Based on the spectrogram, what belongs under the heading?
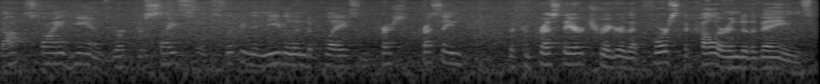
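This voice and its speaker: A man with a voice on the high side reads from a novel at normal speed, like an audiobook narrator, though he's a volunteer and sometimes stumbles on a word. The recording carries noisy outdoor ambience with vehicles.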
